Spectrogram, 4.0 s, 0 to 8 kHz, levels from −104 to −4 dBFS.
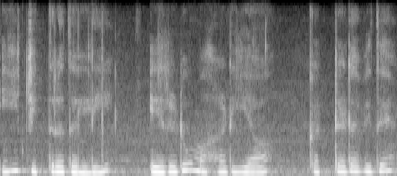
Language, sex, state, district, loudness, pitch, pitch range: Kannada, female, Karnataka, Bangalore, -13 LUFS, 250 Hz, 235-260 Hz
